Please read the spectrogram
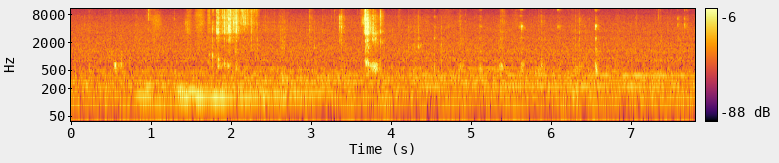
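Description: Close-miked bites into crispy fried food wrapped in butter lettuce: a crunchy bite about two seconds in and one sharp crack a little later, then soft chewing clicks.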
